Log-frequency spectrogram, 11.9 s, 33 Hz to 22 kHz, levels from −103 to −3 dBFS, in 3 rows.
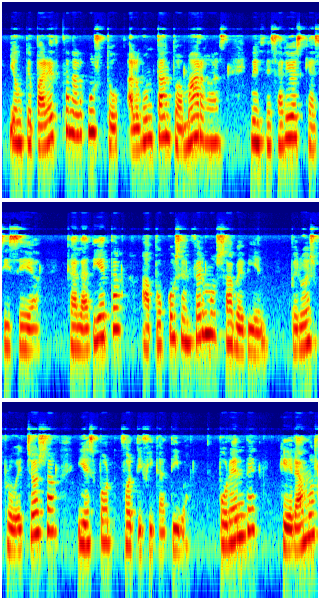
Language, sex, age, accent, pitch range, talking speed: Spanish, female, 30-49, Spanish, 180-255 Hz, 155 wpm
